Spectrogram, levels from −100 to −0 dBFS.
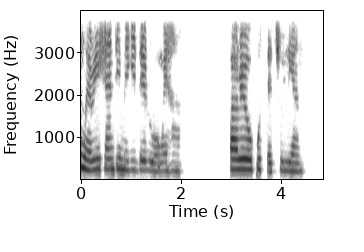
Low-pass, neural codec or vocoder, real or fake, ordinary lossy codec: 3.6 kHz; none; real; none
